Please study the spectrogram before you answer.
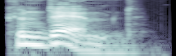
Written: condemned

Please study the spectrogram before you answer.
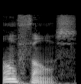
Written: enfance

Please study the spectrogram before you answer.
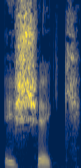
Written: échec

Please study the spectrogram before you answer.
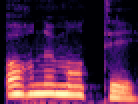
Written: ornementer

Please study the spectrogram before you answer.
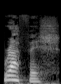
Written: raffish

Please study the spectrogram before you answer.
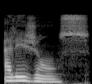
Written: allégeance

